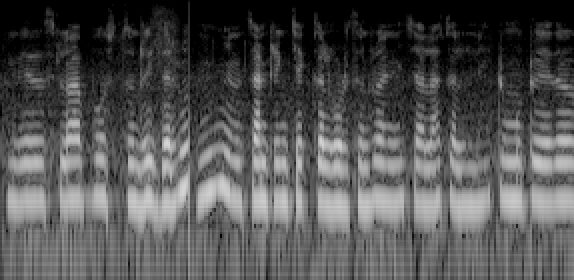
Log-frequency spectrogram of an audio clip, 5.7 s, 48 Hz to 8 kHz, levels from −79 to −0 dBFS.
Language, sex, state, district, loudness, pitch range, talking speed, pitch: Telugu, female, Telangana, Nalgonda, -23 LUFS, 195-205 Hz, 180 wpm, 200 Hz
